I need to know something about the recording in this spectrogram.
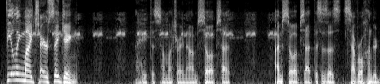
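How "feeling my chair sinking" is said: alarmed. Real, not acted. Streamer feeling her chair sink again, high alarm. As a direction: squeal it as the seat goes.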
